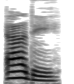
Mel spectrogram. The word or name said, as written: addi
